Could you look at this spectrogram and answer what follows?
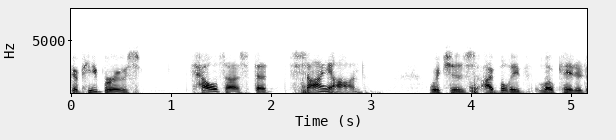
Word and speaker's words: Sion: It's called Zion. It's spelled with an S.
